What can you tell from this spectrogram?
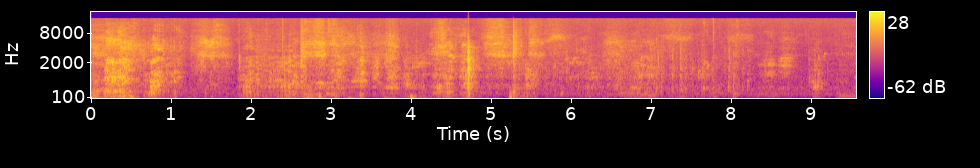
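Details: Two dogs playing together, Bubba, a two-year-old American Bulldog, and Ruby, a five-month-old Dogue de Bordeaux: rough, breathy noisy bursts and low growly huffs, irregular, about three per second, loudest at the start and fading slightly.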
